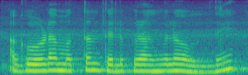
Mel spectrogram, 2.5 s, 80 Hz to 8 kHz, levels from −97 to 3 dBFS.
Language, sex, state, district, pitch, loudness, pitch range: Telugu, female, Telangana, Mahabubabad, 205 Hz, -15 LUFS, 200-220 Hz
